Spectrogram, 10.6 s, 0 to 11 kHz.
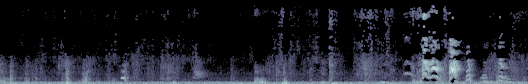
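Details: Seven-week-old Toy Poodle puppies from one litter, recorded 24 April 2022: quiet rustling and faint yelps build to a pair of sharp, high-pitched yips near the end against a low household hum.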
